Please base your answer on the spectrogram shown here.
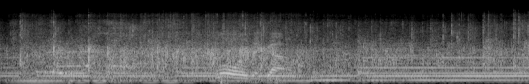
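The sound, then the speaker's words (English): A church audience claps hands in sustained praise to God during a service, a dense, steady wash of applause with shouts and voices mixed in, while a held musical tone hums underneath. “If you're excited about Jesus tonight, today, I dare you to give God, oil up your shield with a hand clap of praise right now.”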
